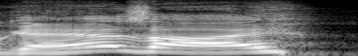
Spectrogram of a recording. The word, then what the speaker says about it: Gehazi: So Gehazi, that's in Afrikaans. That's how you say it in Afrikaans and in Hebrew. So, yeah, there you go. So Gehazi, now it seems more legitimate because it sounds like it's Hebrew.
